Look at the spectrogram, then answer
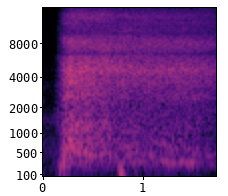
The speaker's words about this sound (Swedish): andas in med näsan när någon säger något sådär snällt.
